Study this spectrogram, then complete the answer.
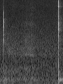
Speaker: all you got to do is use your thumb to push it inwards until it clicks and is positioned behind every teeth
